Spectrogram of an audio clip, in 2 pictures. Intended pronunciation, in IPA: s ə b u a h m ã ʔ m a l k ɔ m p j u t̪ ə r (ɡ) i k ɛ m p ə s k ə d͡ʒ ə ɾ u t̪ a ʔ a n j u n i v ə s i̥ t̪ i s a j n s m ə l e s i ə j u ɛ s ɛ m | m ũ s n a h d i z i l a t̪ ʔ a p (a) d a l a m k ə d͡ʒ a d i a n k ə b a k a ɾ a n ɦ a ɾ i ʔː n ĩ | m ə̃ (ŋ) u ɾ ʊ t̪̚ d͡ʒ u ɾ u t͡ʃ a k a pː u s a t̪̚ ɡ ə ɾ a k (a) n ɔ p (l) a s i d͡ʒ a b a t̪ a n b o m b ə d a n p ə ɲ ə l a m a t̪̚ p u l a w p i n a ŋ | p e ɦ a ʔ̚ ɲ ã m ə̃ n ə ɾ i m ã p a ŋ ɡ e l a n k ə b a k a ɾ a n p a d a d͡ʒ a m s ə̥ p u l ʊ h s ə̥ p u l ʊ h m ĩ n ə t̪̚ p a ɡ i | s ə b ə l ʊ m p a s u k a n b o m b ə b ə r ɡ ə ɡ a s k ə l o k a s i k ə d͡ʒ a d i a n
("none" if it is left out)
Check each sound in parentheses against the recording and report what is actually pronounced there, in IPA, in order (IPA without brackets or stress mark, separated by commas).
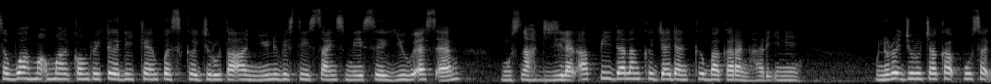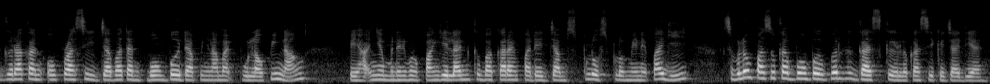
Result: d, i, n, a, ɾ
